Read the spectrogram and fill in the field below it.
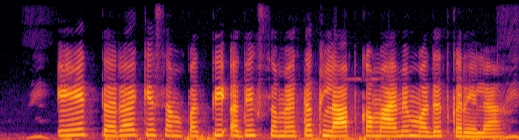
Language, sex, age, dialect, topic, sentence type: Bhojpuri, female, 18-24, Southern / Standard, banking, statement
